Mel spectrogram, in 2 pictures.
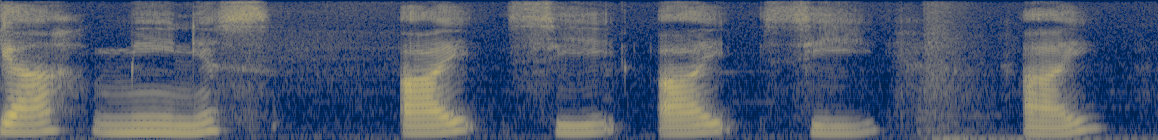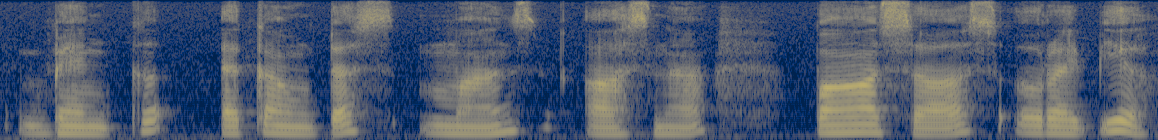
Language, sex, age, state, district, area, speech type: Kashmiri, male, 60+, Jammu and Kashmir, Baramulla, rural, read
